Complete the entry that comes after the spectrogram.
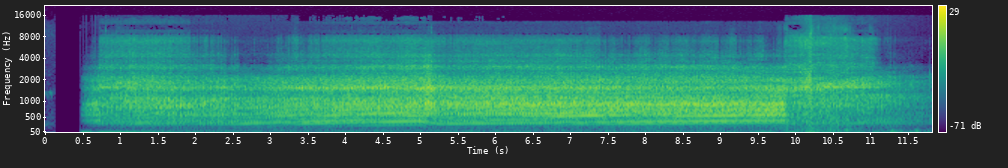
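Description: A car engine hums steadily for several seconds as the car drives past on a road, its pitch shifting slightly as it moves past, then the sound cuts off. No one speaks.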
